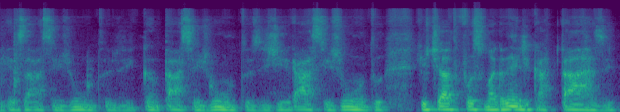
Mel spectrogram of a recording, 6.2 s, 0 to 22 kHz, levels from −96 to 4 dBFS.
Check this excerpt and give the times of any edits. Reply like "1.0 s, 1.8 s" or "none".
none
